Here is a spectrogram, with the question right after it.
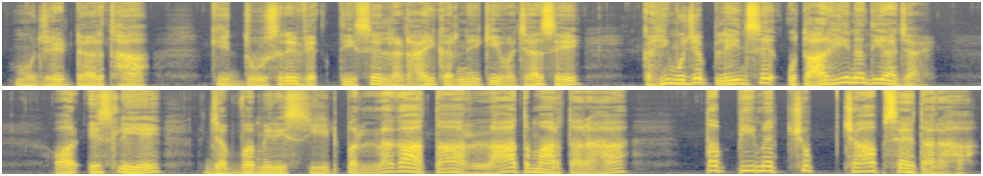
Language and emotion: Hindi, fearful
